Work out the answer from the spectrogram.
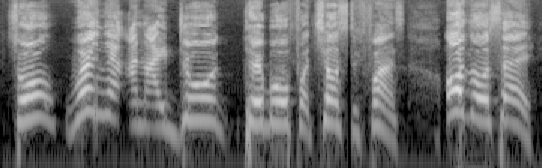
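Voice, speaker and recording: A man giving animated football commentary on a live stream, mixing English and Twi. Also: very high voice, moderate pace, no room sound. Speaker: football pundit.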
